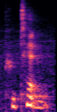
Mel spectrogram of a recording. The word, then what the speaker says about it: poutine: pronounce the word p-o-u-t-i-n-e poutine see i am a transplant to your native land and i came here and i called it poutine and everyone here calls it putin is that like a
